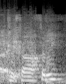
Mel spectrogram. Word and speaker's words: cacophony: apparently his last story, Batman Cataphony or whatever, mm-hmm. Probably not saying that right. – Cacophony. – That actually sounds better.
